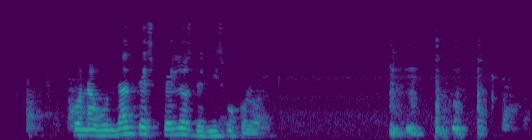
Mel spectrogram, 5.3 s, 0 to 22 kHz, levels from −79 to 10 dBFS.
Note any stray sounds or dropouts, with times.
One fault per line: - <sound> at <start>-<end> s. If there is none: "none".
- cough at 3.9-4.9 s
